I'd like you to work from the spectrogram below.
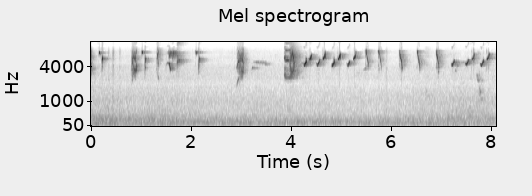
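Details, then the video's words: Sunbird singing vigorously: scattered high chips and short bursts, then a fast sequence of sharp repeated twittered notes, roughly three per second, sustained to the end. "KOLIBRI GACOR PANJANG SUARA RAPET"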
